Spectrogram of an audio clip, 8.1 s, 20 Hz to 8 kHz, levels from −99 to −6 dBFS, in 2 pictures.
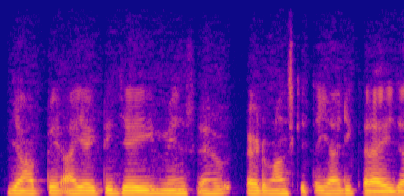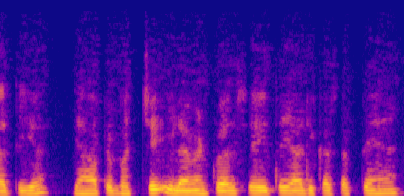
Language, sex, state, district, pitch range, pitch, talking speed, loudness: Hindi, male, Uttar Pradesh, Gorakhpur, 135-140 Hz, 135 Hz, 170 wpm, -21 LUFS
